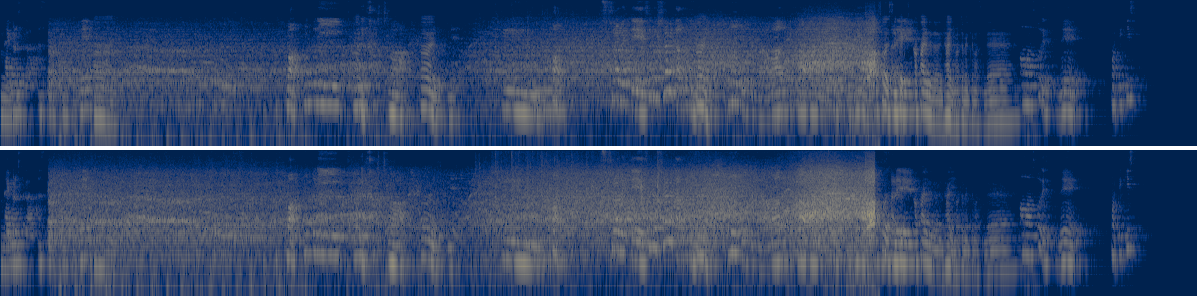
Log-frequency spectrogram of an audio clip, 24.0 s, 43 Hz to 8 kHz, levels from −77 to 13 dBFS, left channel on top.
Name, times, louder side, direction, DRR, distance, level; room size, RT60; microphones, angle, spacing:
voice 1, 0.1-1.8 3.0-4.7 5.7-6.8 7.1-8.1 8.6-9.1 10.0-11.2 11.9-15.6 15.9-18.3 19.0-19.1 20.4-21.5 22.2-22.6, right 1 dB, 40° right, 0 dB, 1.7 m, -40 dB
sound 1, 0.9-17.5, right 6 dB, 70° right, 0.4 m, -35 dB
voice 2, 1.8-2.3 7.0-7.3 8.4-8.7 10.6-11.3 13.9-14.2 17.5-20.4, left 3 dB, 60° left, 6 dB, 0.5 m, -40 dB
9.5 x 7.2 x 4.0 m, 1.2 s
head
